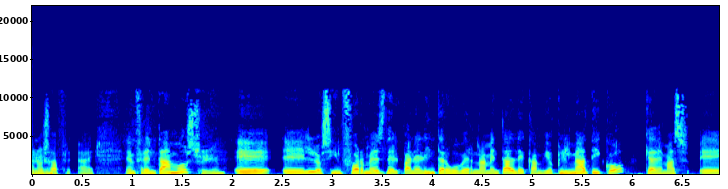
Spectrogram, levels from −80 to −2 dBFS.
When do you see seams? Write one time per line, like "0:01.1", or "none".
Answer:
0:02.4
